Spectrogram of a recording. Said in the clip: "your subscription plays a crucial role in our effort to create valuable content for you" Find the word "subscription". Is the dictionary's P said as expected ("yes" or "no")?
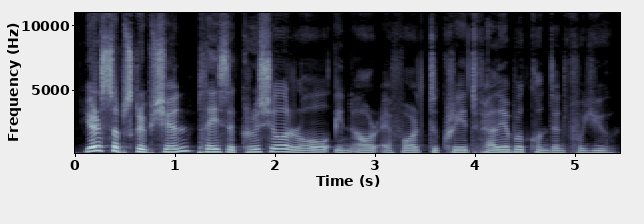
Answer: yes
